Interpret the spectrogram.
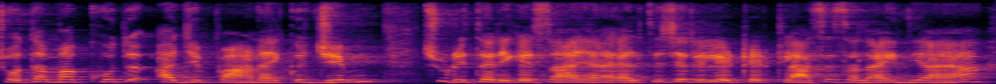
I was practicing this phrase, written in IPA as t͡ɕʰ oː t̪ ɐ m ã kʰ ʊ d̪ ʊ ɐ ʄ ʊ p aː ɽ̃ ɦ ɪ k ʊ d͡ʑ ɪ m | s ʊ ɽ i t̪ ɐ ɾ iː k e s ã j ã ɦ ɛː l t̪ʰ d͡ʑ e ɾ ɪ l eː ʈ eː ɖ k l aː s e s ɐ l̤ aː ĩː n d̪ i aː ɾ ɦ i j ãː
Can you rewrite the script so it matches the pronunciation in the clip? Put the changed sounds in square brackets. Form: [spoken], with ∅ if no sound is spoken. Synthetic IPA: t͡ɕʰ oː t̪ ɐ m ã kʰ ʊ d̪ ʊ ɐ ʄ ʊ p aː ɽ̃ ɦ ɪ k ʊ d͡ʑ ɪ m | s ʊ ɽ i t̪ ɐ ɾ iː k e s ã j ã ɦ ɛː l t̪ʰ d͡ʑ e ɾ ɪ l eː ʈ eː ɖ k l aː s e s ɐ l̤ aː ĩː n d̪ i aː [∅] ɦ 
